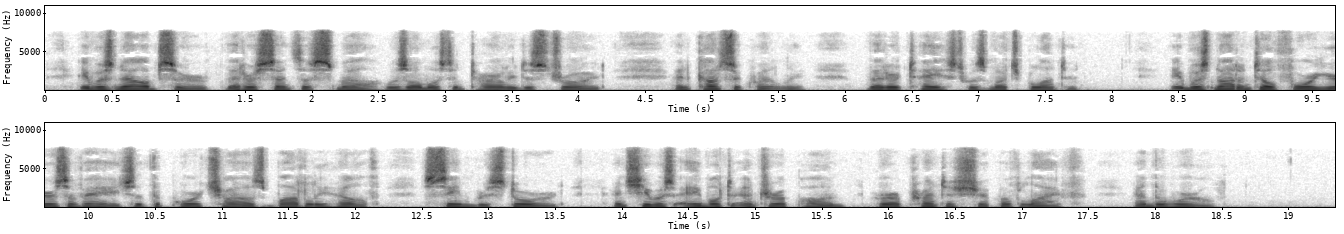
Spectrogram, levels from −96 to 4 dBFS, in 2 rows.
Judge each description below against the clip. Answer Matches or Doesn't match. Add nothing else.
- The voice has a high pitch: Doesn't match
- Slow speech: Doesn't match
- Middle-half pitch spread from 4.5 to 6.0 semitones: Doesn't match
